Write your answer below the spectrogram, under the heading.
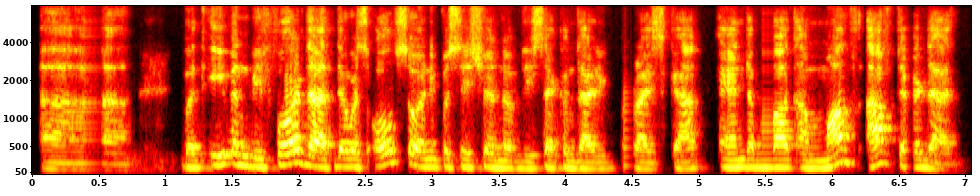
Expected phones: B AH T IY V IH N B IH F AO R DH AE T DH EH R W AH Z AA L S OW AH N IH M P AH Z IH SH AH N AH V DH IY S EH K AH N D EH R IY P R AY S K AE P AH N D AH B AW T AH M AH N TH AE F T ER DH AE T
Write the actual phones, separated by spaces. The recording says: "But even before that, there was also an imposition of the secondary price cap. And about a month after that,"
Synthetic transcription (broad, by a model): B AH T IY V IH N B IH F AO R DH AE T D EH R W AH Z AA L S OW AH N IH P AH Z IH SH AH N AH V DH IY S EH K AH N D EH R IY P R AY S K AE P AH N D AH B AW T AH M AH N TH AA F T ER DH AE T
